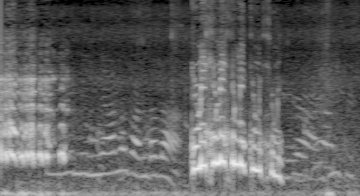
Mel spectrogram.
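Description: Wild turkey gobbling: two rapid, rattling bursts of throaty, bubbling notes, each lasting under a second, separated by a quieter pause.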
